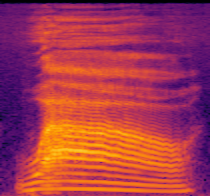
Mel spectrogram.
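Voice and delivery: ordinary talk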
